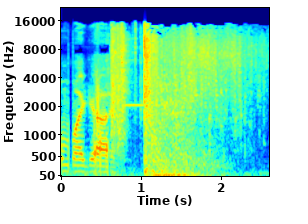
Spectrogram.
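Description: A mine explodes with a loud, deep boom.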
